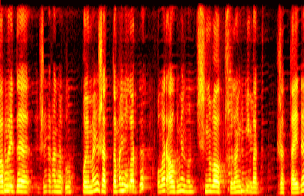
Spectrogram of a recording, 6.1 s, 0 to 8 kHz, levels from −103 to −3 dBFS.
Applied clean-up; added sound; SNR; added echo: neural mask model DeepFilterNet 3.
